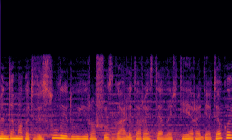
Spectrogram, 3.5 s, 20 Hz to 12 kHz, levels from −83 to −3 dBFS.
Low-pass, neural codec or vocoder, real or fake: 7.2 kHz; none; real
